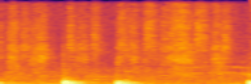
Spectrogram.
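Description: Marker writing on a whiteboard in a small room: a few short, faint strokes about half a second apart.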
